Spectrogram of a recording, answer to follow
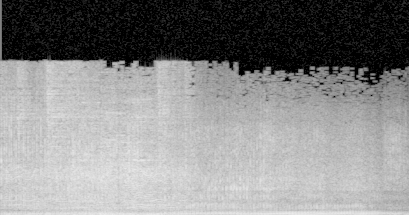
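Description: Sport motorcycle engine revving high under acceleration, its pitch climbing over the first couple of seconds and then holding steady.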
